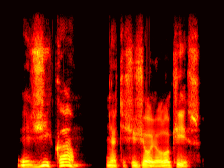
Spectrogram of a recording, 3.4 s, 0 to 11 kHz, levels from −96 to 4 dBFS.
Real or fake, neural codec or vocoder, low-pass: real; none; 9.9 kHz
